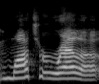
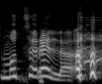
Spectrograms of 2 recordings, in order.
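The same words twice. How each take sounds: First: It is said with an American English pronunciation. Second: It is said with an Italian-style pronunciation. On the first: The speaker calls it wrong. "why do you guys say it like mozzarella?" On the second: The speaker calls it right. "it's mozzarella"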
